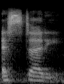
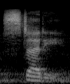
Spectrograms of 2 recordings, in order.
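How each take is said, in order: First: An E vowel is added before the S. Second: It starts directly with the S sound.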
